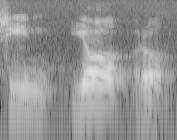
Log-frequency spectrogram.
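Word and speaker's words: sinjoro: Signoro, aquí veiem aquesta lletra també, aquesta J, que en esperanto es pronuncia com una I, i també es pronuncia com una I, però fa diftong amb la vocal que té acompanyada. Per tant, és signoro.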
